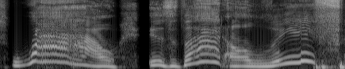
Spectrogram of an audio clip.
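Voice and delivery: high, drawn-out gushing amazement; exaggerated wide-eyed wonder, stretched out high; Hugh. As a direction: impersonate a host marvelling slowly at a trifle. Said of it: "He'd go like".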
